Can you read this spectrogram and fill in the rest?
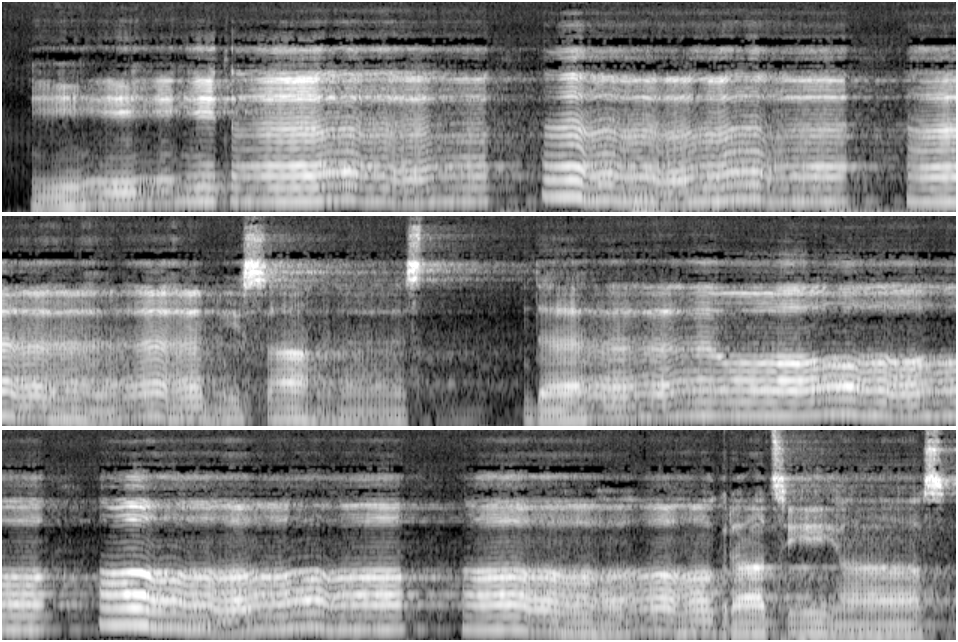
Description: Strumenti: Sussidii liturgici: La Santa Messa cantata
